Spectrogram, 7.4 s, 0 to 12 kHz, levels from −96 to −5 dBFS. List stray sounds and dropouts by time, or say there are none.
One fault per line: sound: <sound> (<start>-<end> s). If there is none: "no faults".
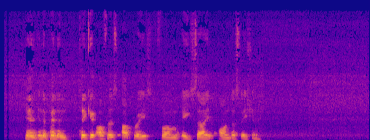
no faults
